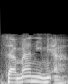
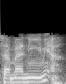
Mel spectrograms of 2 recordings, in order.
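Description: First: The first word ends without the long ya vowel. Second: The first word ends with the long ya vowel. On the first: The speaker calls it right. "Adat 8, ianya dibuang" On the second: The speaker calls it wrong.

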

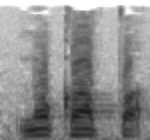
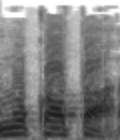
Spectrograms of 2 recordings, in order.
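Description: First: The word ends on a stopped, bouncing t. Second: The word ends with an added a vowel. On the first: The speaker calls it right. "Kita matikan to-nya jadi nuqat" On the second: The speaker calls it wrong. "Bukan nuqata"

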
